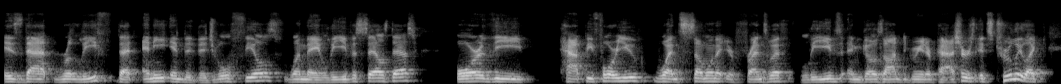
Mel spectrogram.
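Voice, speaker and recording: A man's voice: medium pitch, moderate pace. A man co-hosting a casual chat, reflective and given to long explanations.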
